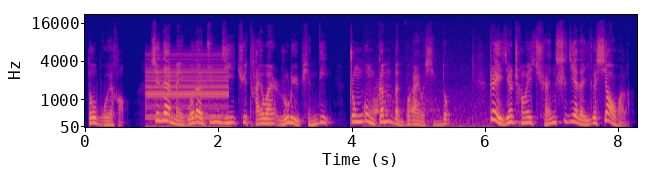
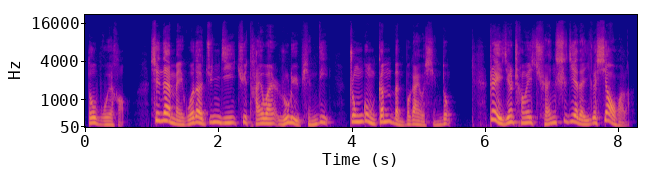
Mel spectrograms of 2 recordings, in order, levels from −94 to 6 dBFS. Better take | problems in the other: second | phone ringing; noticeable; from 1 to 2 s; peak 6 dB below the speech // dog barking; faint; from 4 to 6 s; peak 15 dB below the speech

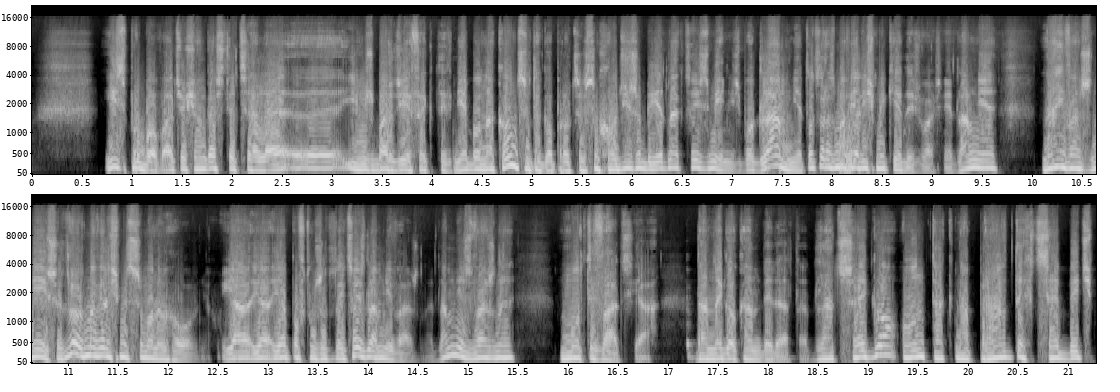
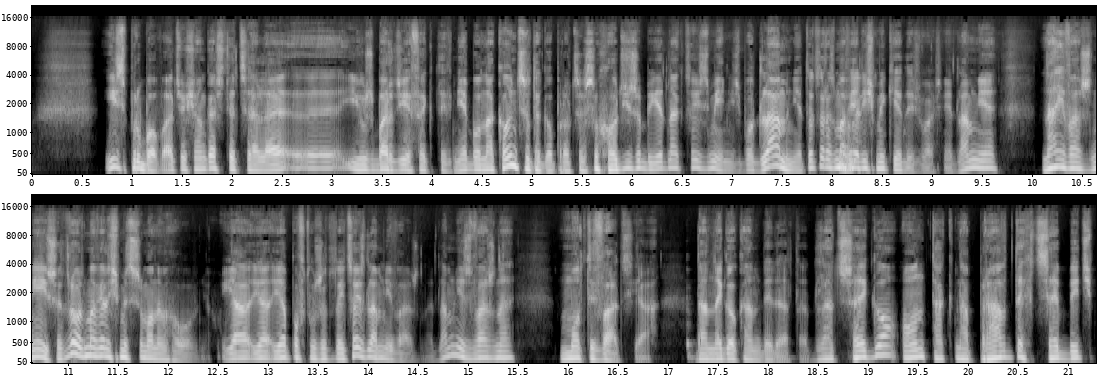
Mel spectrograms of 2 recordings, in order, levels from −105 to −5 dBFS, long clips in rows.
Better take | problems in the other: second | distortion; heavy; 24% of the sound clipped

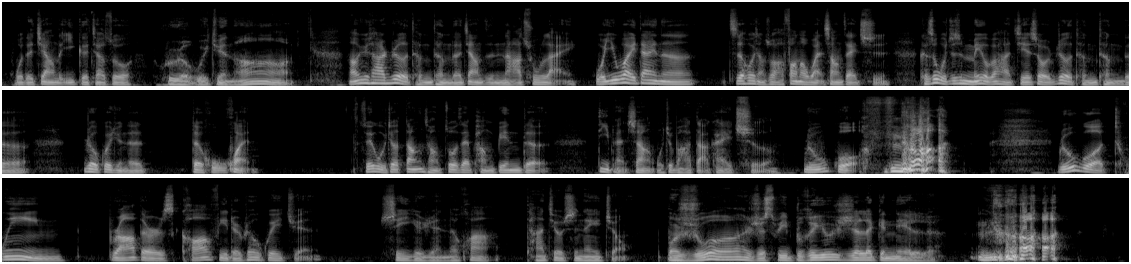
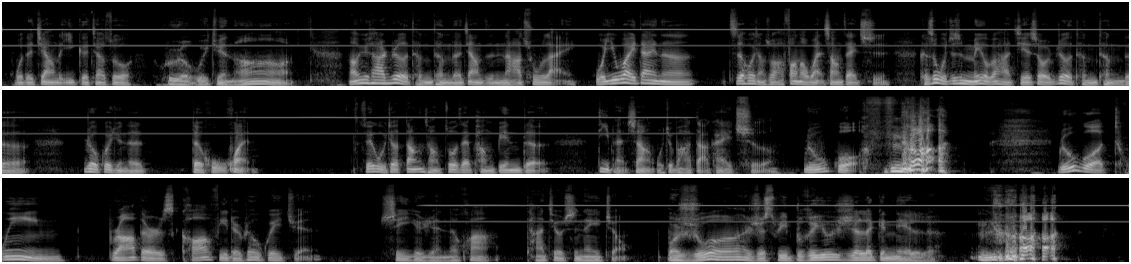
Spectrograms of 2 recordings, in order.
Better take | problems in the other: first | high-pitched whine; loud; until 18 s and from 27 s on; 5.5 kHz, 7 dB below the speech

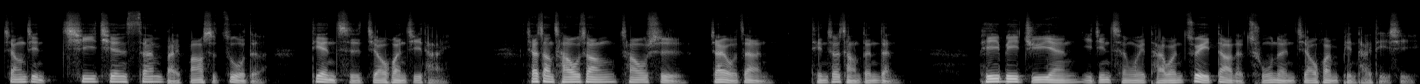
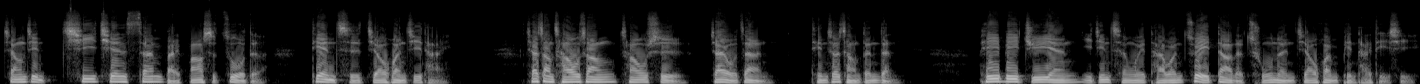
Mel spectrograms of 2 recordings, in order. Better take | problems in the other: first | distortion; slight; 5% of the sound clipped

